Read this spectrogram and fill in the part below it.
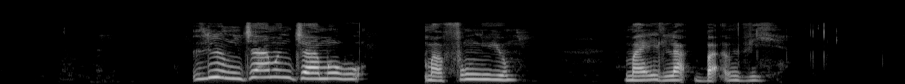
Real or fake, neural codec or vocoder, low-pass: real; none; 7.2 kHz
